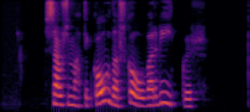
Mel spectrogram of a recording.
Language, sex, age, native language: Icelandic, female, 11, Icelandic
